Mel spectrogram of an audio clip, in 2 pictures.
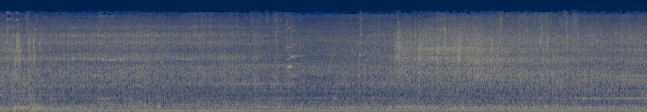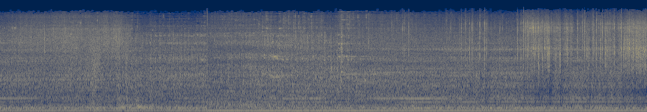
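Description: Heavy earthmoving machine's engine running steadily with a constant low hum.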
